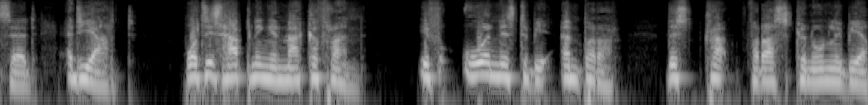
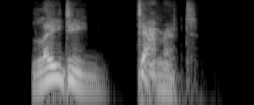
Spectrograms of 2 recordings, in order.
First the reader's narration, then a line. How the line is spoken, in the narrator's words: Ediard spat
